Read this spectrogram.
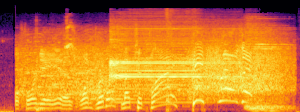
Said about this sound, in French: le buzzer de cette première mi-temps retentit.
